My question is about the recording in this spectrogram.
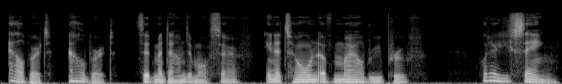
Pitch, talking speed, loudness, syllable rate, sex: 110 Hz, 170 wpm, -20 LUFS, 5.0 syllables/s, male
